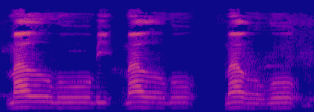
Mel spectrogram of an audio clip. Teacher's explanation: Ini sering mantul, hati-hati. Gha sifatnya rokho, rokho, jangan sampai mantul.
